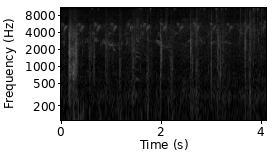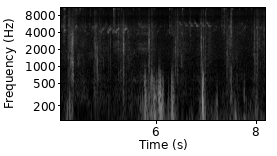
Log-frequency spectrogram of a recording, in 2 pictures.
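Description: Footsteps and scuffs on a dry dirt path, an uneven run of short knocks that grows louder and heavier over the last two seconds or so.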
